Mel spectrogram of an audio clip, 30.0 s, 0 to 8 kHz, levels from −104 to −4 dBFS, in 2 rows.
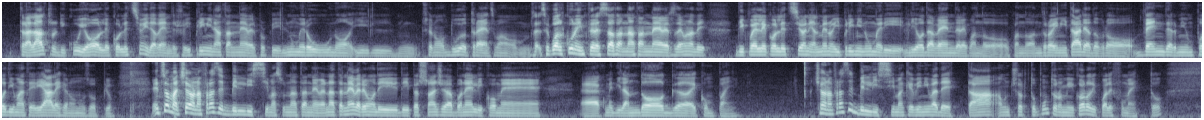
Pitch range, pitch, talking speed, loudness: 100-125 Hz, 110 Hz, 205 wpm, -24 LUFS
